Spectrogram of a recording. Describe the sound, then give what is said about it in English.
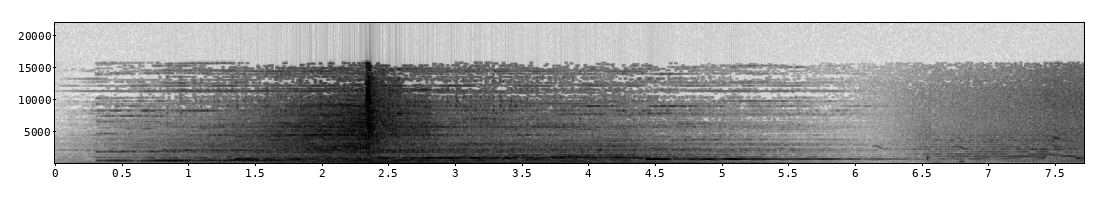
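Ocean waves crash onto the shore in a steady, rolling wash, swelling to a heavy low surge and then easing off, with sustained tonal notes ringing above and no talking. “He closed his eyes, felt the gentle kiss of the mild morning sun, and listened to the sound of gulls intermixed with crashing waves.”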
